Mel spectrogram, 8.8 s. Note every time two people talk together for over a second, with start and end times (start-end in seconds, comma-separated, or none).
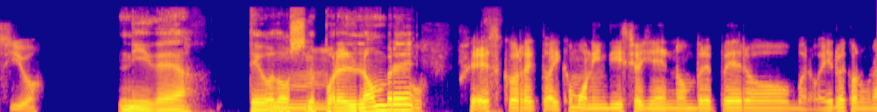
none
